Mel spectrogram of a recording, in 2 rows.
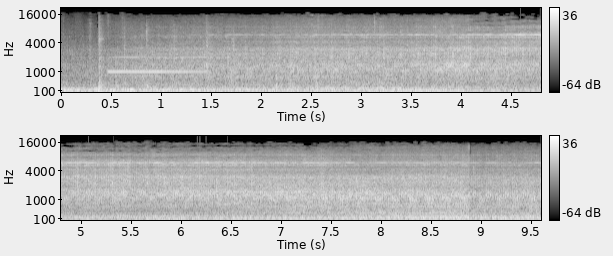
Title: Squealing noise 2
